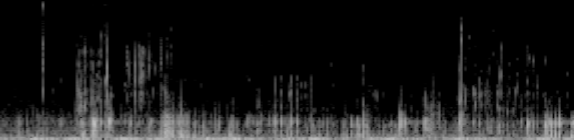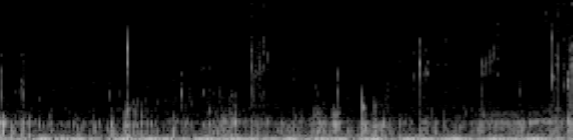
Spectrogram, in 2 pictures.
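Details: Recording of a woman's stomach growling: continuous low gurgling and rumbling with bubbly pops from gut movement; ordinary borborygmi.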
